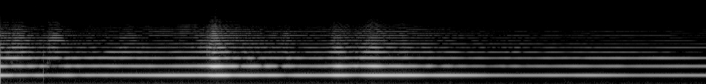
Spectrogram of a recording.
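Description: Conch shell (shankha) blown in one long, steady note.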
